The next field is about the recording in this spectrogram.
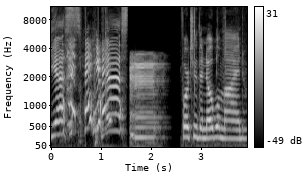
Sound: buzzer

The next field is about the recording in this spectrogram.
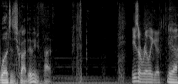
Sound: crunching

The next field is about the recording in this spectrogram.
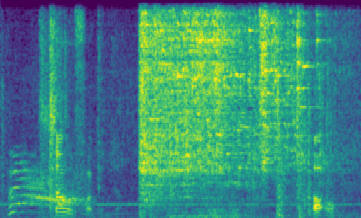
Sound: glass shattering

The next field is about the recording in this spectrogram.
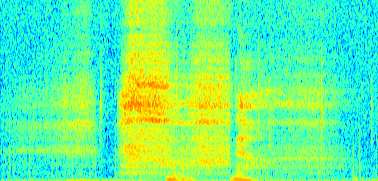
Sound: sighs wearily

